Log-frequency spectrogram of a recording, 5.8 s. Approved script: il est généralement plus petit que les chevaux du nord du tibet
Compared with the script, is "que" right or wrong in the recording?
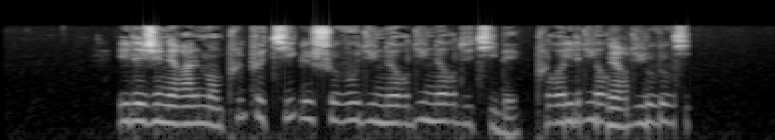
wrong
